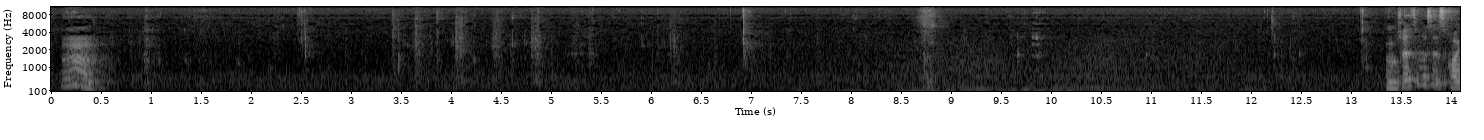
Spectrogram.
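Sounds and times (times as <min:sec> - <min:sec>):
close-up chewing: 0:00.8 - 0:08.3
wet mouth clicks: 0:12.2 - 0:13.3.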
